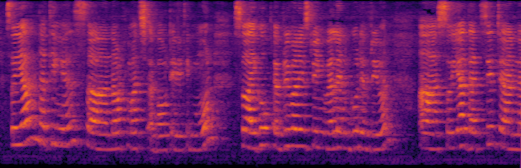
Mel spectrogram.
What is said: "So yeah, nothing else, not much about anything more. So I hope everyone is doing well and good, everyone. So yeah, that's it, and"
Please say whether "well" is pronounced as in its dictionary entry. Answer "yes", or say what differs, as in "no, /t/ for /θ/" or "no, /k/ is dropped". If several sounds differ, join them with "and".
yes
